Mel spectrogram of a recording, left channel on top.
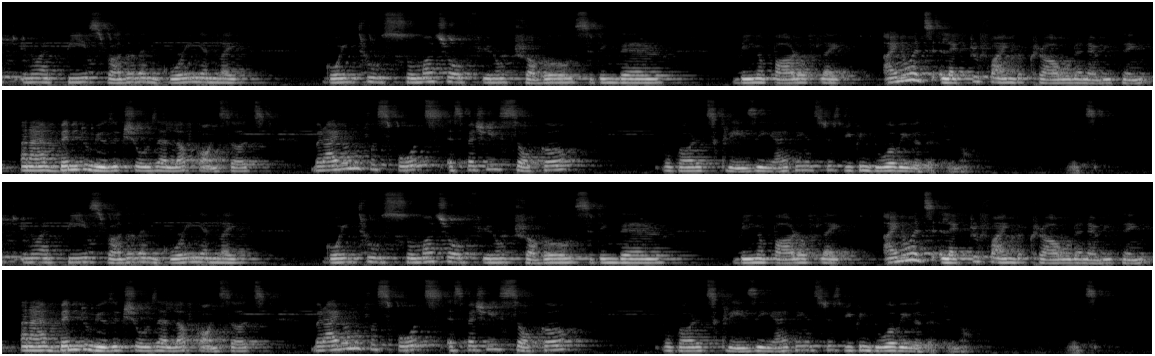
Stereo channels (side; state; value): both; normal; correlation 0.96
